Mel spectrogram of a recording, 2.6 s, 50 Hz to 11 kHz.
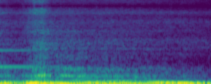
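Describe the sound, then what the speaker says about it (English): A 2001 Chevy Silverado 2500HD 4x4 work truck with Flowmaster 40 exhaust idles with a deep, steady rumble, swelling briefly in a short rev near the start before settling back to a loud, even throb. "It's got Flowmaster 40 exhaust on it."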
